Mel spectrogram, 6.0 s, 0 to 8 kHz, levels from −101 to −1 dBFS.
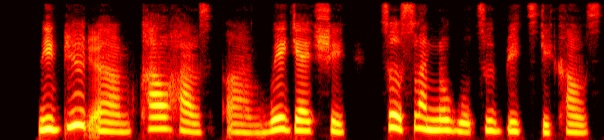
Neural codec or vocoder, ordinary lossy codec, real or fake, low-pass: codec, 44.1 kHz, 1.7 kbps, Pupu-Codec; none; fake; 7.2 kHz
